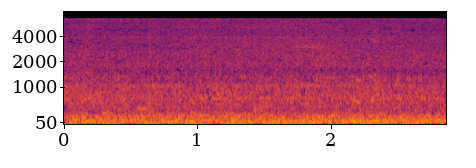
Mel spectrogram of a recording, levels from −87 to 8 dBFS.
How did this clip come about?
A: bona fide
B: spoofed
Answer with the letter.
A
